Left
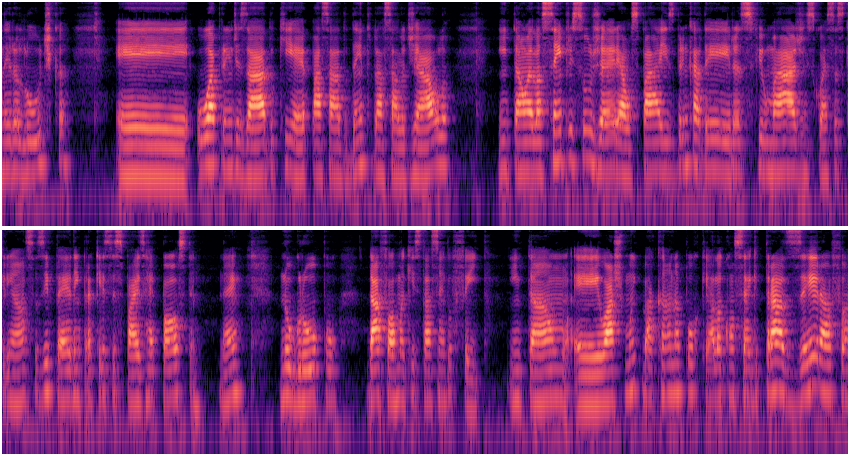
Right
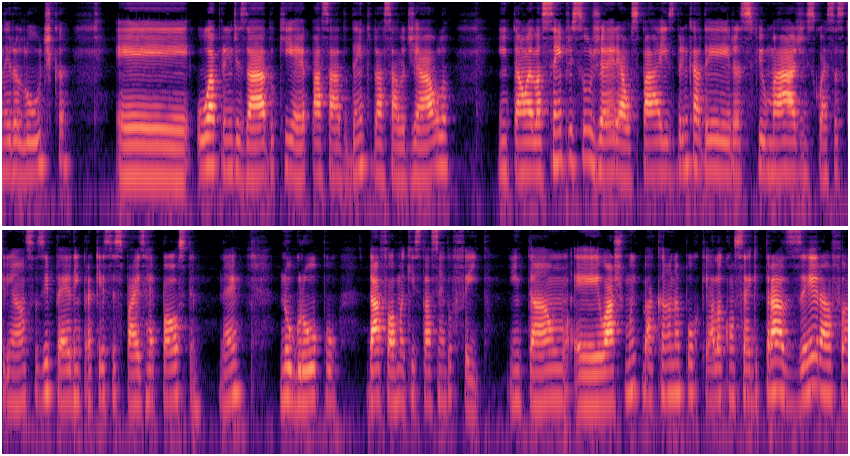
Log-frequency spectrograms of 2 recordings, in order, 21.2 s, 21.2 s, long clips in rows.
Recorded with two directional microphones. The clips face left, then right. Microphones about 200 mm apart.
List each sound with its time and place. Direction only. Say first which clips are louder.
0.0 s speech: right 2 dB; 20° left (ahead or behind)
